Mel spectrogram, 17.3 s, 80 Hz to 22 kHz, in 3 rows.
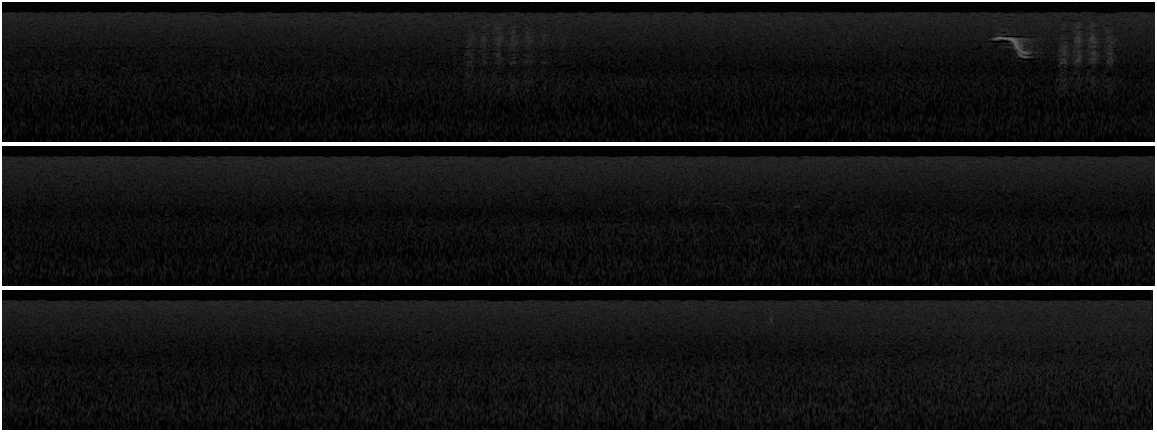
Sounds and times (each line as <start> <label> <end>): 0.0 wind through large pines 17.2
2.2 insects 3.2
4.9 insects 6.9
